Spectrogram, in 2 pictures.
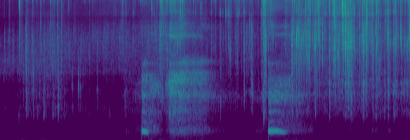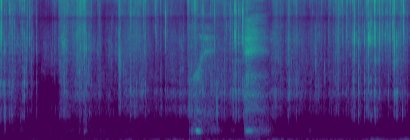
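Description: Styrofoam rubbed and crinkled against skin around the jaw and neck, as if cleaning the face, a steady dry, squeaky scratching with several sharper, louder crunching bursts scattered through it, and no voices.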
